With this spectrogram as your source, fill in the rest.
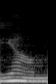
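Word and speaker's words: Yam: prevents heart attacks and the sound is Yum it rhymes with the yum yum yum yum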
